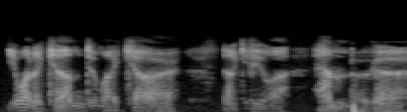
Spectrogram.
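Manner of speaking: whispered creepy stranger voice. Pretend. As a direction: hiss it like a sketchy van guy. Creepy stranger offering a ride.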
